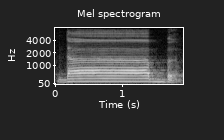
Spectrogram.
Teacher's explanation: پہلے دال کو لمبا کریں گے پھر دال کو با کے ساتھ ملائیں گے۔ اس کو دب نہیں پڑھیں گے اور دا با بھی نہیں پڑھیں گے، دا با بھی نہیں پڑھیں گے، دب با بھی نہیں پڑھیں گے۔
